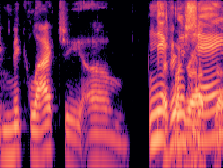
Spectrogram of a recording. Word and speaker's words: Lachey: So it's That- actually that- spelling that- negligee, like lingerie.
